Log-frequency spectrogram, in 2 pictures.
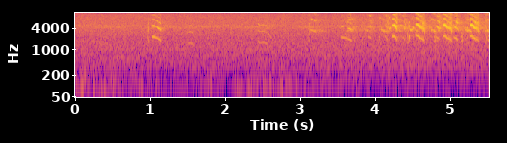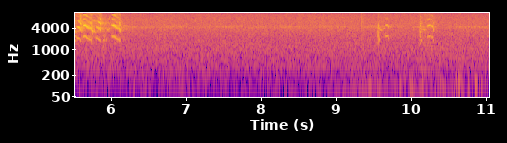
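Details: Parakeets, apparently at feeding, give a quick burst of harsh, high, screechy chirps, about six in two seconds, with scattered single calls before and after over a low rumble.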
